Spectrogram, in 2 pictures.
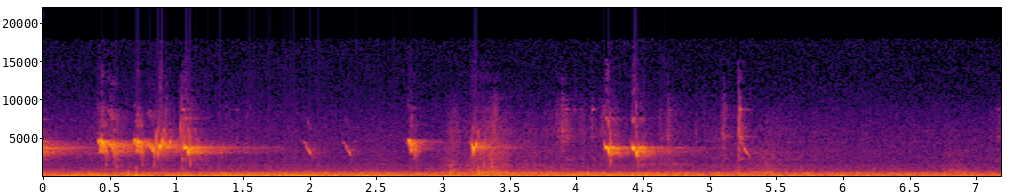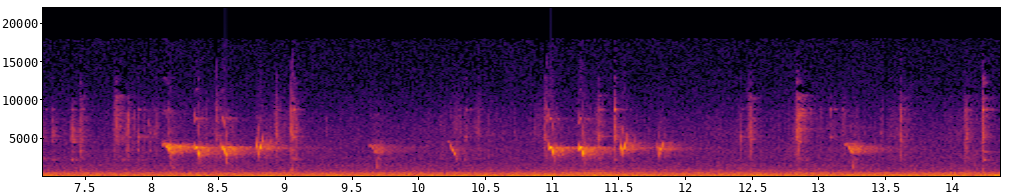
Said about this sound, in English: Wild birds are coming in.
